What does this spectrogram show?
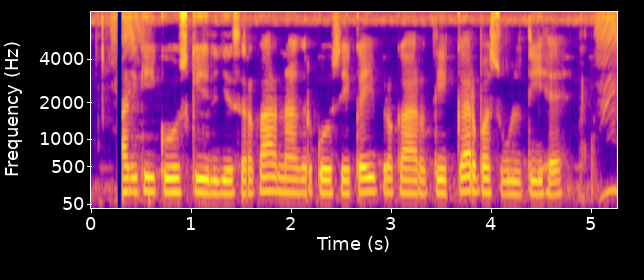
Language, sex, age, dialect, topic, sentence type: Hindi, male, 18-24, Kanauji Braj Bhasha, banking, statement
